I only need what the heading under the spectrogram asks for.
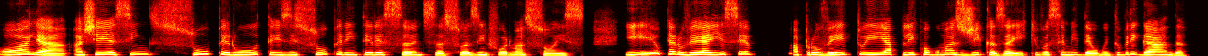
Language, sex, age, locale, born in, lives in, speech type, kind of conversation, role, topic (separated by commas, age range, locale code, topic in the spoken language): Portuguese, female, 50-54, pt-BR, Brazil, United States, read, expert-assistant, asker, Como posso ajudar a conservar a vida selvagem morando em São Paulo?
